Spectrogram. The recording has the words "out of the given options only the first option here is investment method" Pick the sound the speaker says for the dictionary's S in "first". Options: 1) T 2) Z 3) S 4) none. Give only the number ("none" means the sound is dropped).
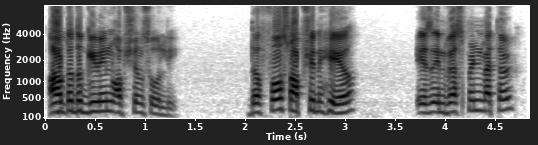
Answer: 3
